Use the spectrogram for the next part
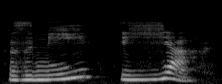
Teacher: Я стоїть після голосної, тому знову ми чуємо два звуки змії, я, й а.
